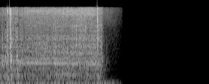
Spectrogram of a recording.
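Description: A short editing sound effect at a cut to the end card: a hiss-like burst of noise with a faint steady tone in it, lasting about a second and cutting off sharply.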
